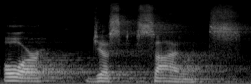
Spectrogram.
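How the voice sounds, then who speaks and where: A man preaching a sermon as pastor, slow and deliberate, leaning hard on key words. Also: fairly high pitch. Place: church sanctuary. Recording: echoey hall with long reverb.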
